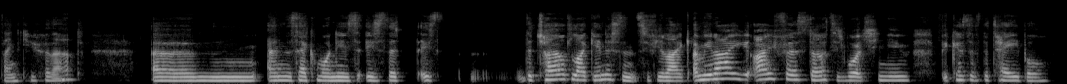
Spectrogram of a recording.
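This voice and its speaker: A woman speaks with a British accent at a moderate pace. Her intonation is fairly even, and the background is quiet. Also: medium pitch for a woman. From Britain. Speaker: coaching client. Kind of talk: interview.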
